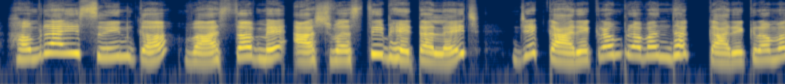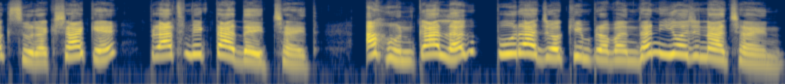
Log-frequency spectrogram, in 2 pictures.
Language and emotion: Maithili, happy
